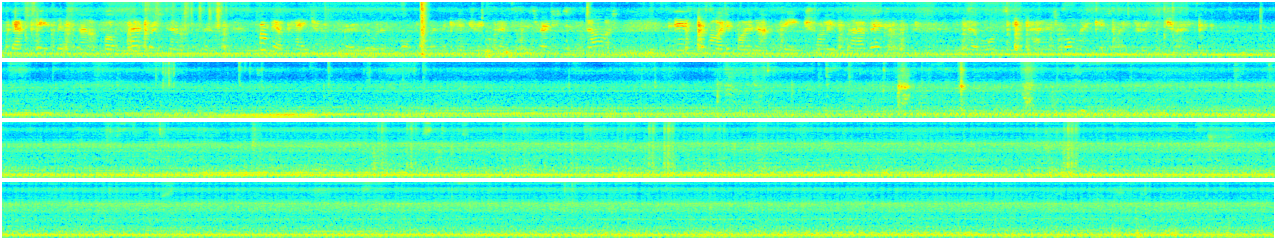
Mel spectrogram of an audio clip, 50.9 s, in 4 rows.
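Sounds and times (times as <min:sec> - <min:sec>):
train engine drone inside carriage: 0:00.0 - 0:50.9.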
